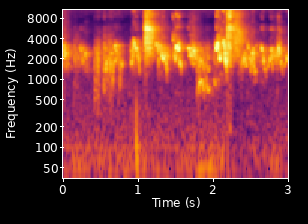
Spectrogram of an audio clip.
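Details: Morning singing from a female pet cockatiel joined by budgies; a busy, overlapping stream of chirps, squeaky whistles and scratchy chatter, with louder screechy bursts after the first second.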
